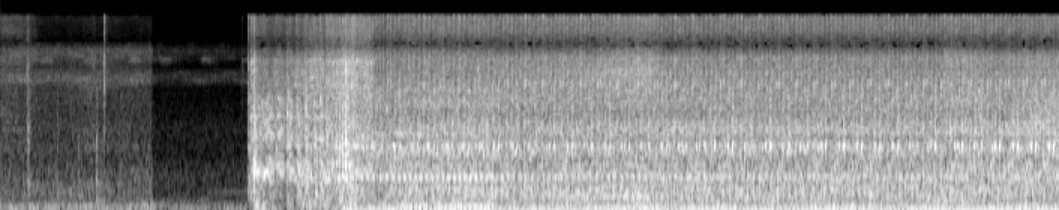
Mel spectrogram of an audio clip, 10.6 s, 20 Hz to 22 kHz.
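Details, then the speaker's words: 1996 Ford F350 7.3 Powerstroke diesel started after replacing the broken high-pressure power steering line and refilling fluid. It cranks, catches and idles with a thin steady whine; the owner thinks it needs more power steering fluid. "i don't know if you heard that i think it needs a little more fluid"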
